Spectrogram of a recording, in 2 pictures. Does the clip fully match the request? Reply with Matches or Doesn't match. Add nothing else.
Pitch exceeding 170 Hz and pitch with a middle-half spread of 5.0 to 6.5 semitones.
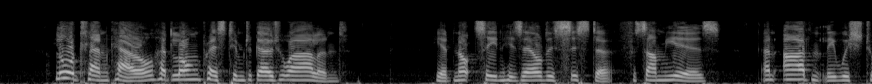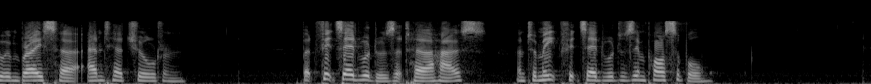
Doesn't match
